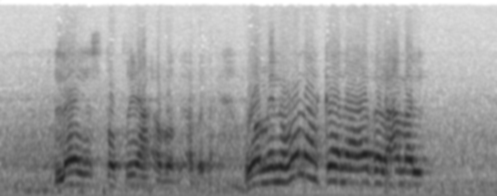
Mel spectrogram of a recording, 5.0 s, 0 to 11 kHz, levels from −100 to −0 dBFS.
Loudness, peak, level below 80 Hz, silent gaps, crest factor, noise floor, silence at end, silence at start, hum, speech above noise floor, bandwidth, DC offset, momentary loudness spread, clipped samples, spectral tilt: -19 LUFS; -8 dBFS; -50 dBFS; none; 10 dB; -39 dBFS; 0 s; 0 s; none; 21 dB; 9.8 kHz; 0.3%; 10 LU; under 0.1%; -7 dB/octave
